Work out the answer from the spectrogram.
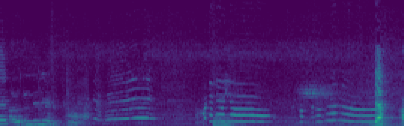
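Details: Parrot talking in a small room, with a run of speech-like harmonic phrases that glide and waver in pitch, some short and choppy, others held, ending in a sharp burst.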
